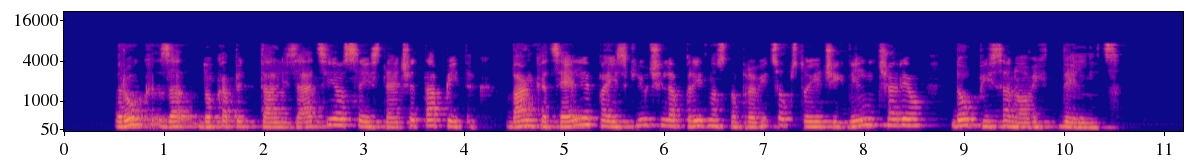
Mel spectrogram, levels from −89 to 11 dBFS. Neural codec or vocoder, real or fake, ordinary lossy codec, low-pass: none; real; none; 7.2 kHz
